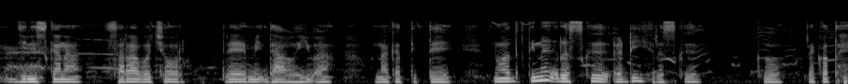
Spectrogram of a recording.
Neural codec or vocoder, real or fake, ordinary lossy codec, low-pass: none; real; none; none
